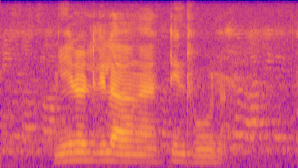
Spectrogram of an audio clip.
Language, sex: Swati, male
